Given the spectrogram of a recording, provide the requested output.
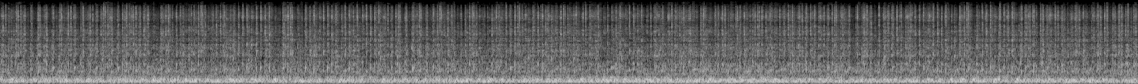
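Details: BluePrint 396 big-block crate engine for a 1970 Camaro SS, first outdoor run after oil priming and a timing check: deep, steady rumble at a constant fast idle, even firing, no tapping or misses; healthy, no leaks seen.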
